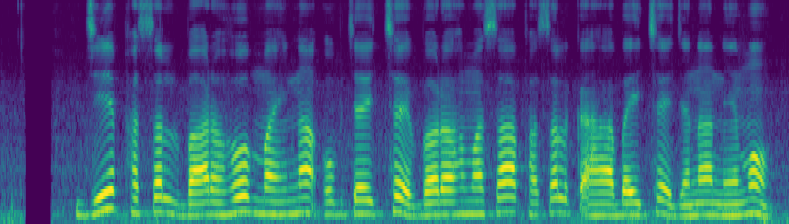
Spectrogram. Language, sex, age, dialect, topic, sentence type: Maithili, male, 18-24, Bajjika, agriculture, statement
